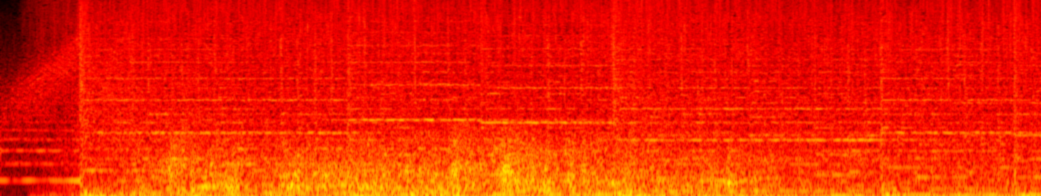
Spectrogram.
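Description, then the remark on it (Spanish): A loud thunderstorm at night, with a deep continuous rumble of thunder over steady heavy rain that starts abruptly and holds at full strength throughout, no voices present. “Un estruendoso trueno que lo ensordece todo.”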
